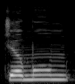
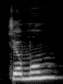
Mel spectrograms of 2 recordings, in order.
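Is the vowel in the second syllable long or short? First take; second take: long; short. First: The second syllable has a long vowel. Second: The second syllable has a short vowel. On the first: The speaker calls it right. "ये मु दीर्घ" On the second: The speaker calls it wrong. "नहीं"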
